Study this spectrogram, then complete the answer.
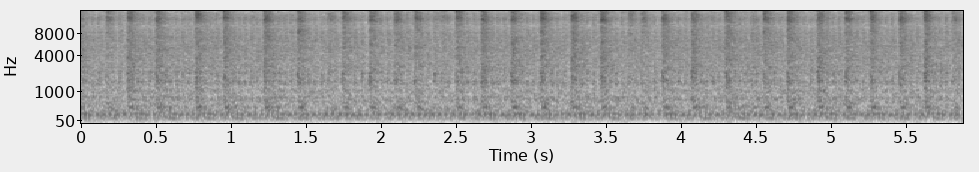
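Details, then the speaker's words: Kawasaki KX250 two-stroke after reassembly, running without choke and low on fuel: steady popping idle about six a second with a soft, blubbery edge; sounds off, owner guesses running rich and needing carb tuning. "I mean to me that doesn't sound quite right the way it's it's not really knocking or anything like that it just kind of it's hard to say I guess"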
